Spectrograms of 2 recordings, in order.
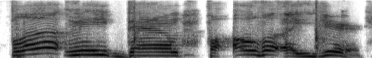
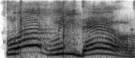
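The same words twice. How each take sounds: First: Drawn out, slow and hammed-up; slow mock plea. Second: Slower still, a touch higher; slower hammed-up plea. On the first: Teasing Darlene on stream, slow hammed-up plea. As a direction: stretch each word like a mock plea. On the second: Teasing Darlene on stream, slower higher mock plea. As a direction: drag it out even more, hammed-up.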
